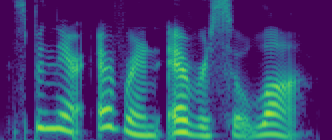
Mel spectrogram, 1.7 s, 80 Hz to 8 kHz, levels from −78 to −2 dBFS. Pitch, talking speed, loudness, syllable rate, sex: 240 Hz, 290 wpm, -18 LUFS, 7.8 syllables/s, female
